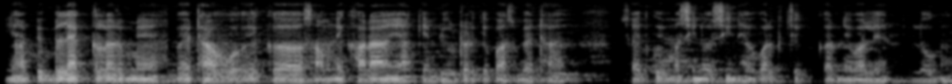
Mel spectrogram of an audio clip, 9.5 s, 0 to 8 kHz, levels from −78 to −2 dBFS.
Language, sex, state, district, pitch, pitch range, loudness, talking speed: Hindi, male, Bihar, Saran, 90 Hz, 85-90 Hz, -31 LUFS, 165 wpm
